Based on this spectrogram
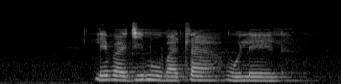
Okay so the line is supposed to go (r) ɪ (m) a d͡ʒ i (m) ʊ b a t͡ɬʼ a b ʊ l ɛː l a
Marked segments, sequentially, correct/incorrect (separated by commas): incorrect, incorrect, correct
